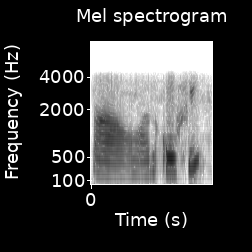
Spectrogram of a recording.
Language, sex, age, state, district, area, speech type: Bengali, female, 18-30, West Bengal, Bankura, rural, conversation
